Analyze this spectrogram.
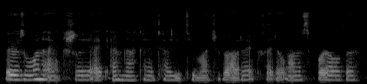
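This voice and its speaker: A young woman chatting casually in a hushed, breathy library whisper while live crafting. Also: mid-range voice, completely flat delivery, fast. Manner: hushed library whisper, keeping quiet for sleepers. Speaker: craft livestreamer. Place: at home late at night, crafting. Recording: faint background noise.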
